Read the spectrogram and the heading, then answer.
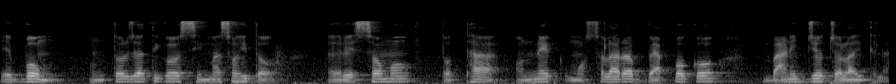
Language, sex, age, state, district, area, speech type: Odia, male, 45-60, Odisha, Nayagarh, rural, read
